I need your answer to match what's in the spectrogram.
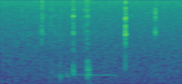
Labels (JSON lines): {"label": "ambient", "recorder": "HydroMoth"}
